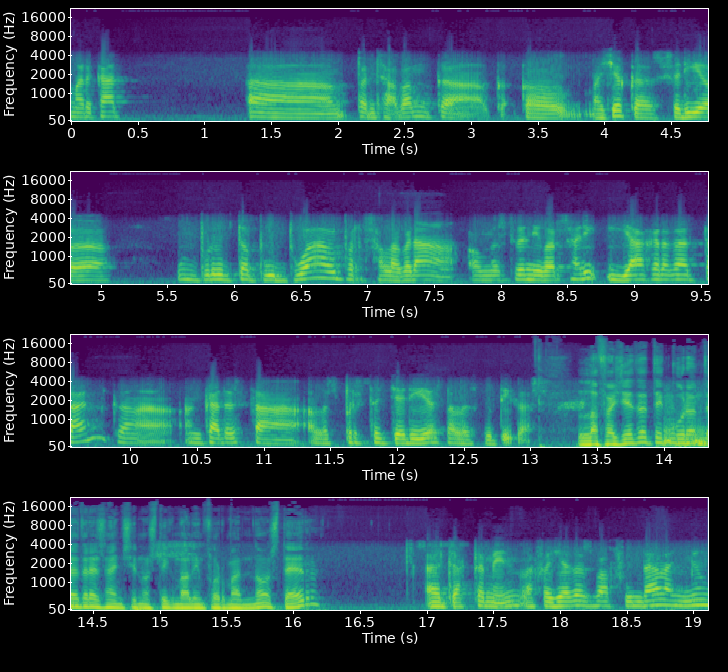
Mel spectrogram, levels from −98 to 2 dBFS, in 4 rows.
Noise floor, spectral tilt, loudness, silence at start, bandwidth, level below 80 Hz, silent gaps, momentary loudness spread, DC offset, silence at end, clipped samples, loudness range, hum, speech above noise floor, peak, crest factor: -50 dBFS; -6.5 dB/octave; -17 LUFS; 0 s; 18.5 kHz; -40 dBFS; none; 8 LU; under 0.1%; 0 s; under 0.1%; 4 LU; none; 34 dB; -2 dBFS; 14 dB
